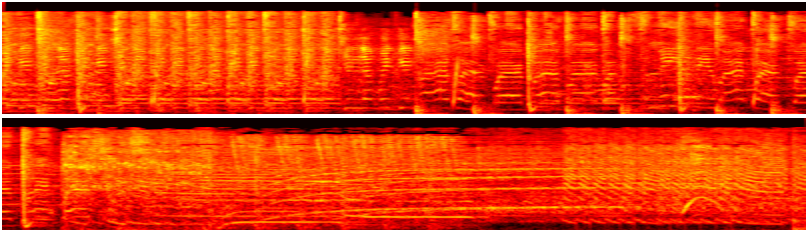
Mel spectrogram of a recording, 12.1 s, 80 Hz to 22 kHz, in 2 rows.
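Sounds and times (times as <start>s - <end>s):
electronic music with sliding synths: 0.0s - 12.0s.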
